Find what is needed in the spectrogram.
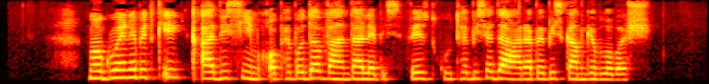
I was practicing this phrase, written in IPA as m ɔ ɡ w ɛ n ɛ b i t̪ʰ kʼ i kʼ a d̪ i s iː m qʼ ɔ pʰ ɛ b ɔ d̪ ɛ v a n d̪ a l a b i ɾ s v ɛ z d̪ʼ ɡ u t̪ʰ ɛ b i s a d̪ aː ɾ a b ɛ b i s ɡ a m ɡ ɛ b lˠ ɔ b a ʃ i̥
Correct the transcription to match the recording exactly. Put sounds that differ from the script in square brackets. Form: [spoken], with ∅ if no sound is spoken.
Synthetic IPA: m ɔ ɡ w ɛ n ɛ b i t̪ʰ kʼ i kʼ a d̪ i s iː m qʼ ɔ pʰ ɛ b ɔ d̪ [a] v a n d̪ a l [ɛ] b i [∅] s v ɛ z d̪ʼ ɡ u t̪ʰ ɛ b i s a d̪ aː ɾ a b ɛ b i s ɡ a m ɡ ɛ b lˠ ɔ b a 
